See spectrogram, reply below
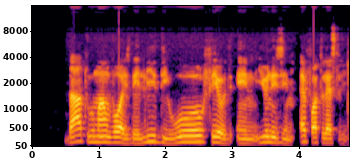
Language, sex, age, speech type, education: Nigerian Pidgin, male, 30-45, spontaneous, tertiary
